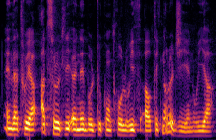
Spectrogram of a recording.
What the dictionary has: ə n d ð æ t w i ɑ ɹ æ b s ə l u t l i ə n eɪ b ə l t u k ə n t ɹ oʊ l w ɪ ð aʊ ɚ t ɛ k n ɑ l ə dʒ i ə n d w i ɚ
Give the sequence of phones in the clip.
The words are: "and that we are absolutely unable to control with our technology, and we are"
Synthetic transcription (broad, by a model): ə n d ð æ t w i ɑ ɹ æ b s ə l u t l i ə n eɪ b ə l t u k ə t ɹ oʊ l w ɪ ð aʊ ɚ t ɛ k n ɑ l ə dʒ i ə n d w i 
